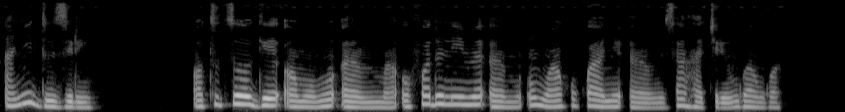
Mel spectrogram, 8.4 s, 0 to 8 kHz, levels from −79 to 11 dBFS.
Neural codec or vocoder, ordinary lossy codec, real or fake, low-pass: none; none; real; 7.2 kHz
